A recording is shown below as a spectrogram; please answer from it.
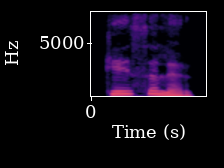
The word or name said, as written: ಕೇಸಲರ್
